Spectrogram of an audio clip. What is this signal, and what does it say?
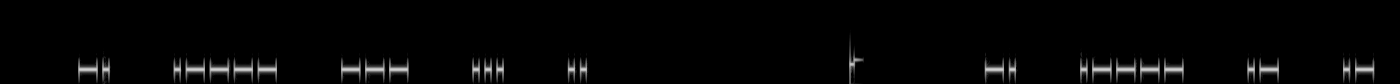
Morse code, heard as a keyed tone, about 20 wpm, spaced as for 10 wpm, 700 Hz. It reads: N1OSI N1AA
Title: 102 Lesson 17g - Letter u - Call Signs 20wpm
